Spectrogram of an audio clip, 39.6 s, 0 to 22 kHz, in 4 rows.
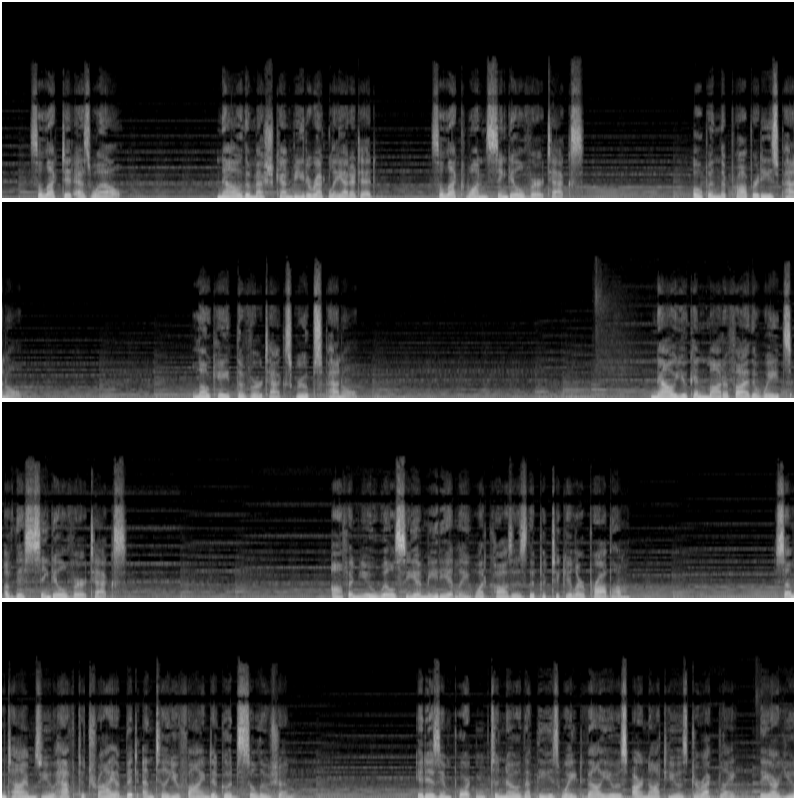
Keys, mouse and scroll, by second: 1.2-3.1 drag, 2.2 middle click, 4.3-6.9 middle drag, 6.9-8.8 right drag, 10.6-13.9 drag, 18.1-19.8 drag, 23.6-25.4 drag, 26.8-28.5 middle drag, 28.4-29.3 right drag, 29.3 click, 29.3 right click, 30.0 click, 31.0 click, 33.4-35.1 right drag, 34.7-36.8 drag, 37.4-39.0 middle drag, 39.0 click, 39.0-39.6 right drag, 39.0 middle click.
